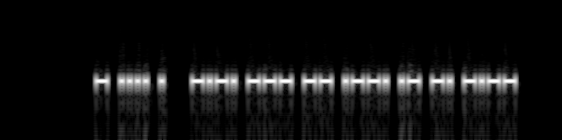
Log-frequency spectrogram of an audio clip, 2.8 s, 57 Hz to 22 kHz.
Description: Morse code, heard as a keyed tone, about 70 wpm, 700 Hz. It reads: THE COMPANY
